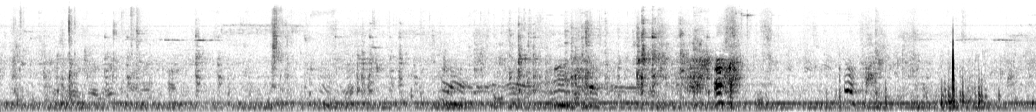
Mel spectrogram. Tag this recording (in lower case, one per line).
speech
